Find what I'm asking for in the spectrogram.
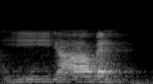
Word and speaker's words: Yahweh: Da dove le peschi le vocali per far diventare quella scritta Yahweh? Cioè la A, prima vocale, e la E, ultima vocale. Allora, Yahweh.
